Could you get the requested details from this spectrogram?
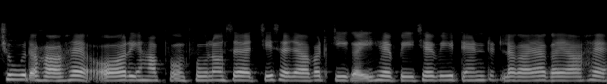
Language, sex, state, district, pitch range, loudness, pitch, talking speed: Hindi, female, Bihar, Madhepura, 185-195 Hz, -30 LUFS, 190 Hz, 175 wpm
